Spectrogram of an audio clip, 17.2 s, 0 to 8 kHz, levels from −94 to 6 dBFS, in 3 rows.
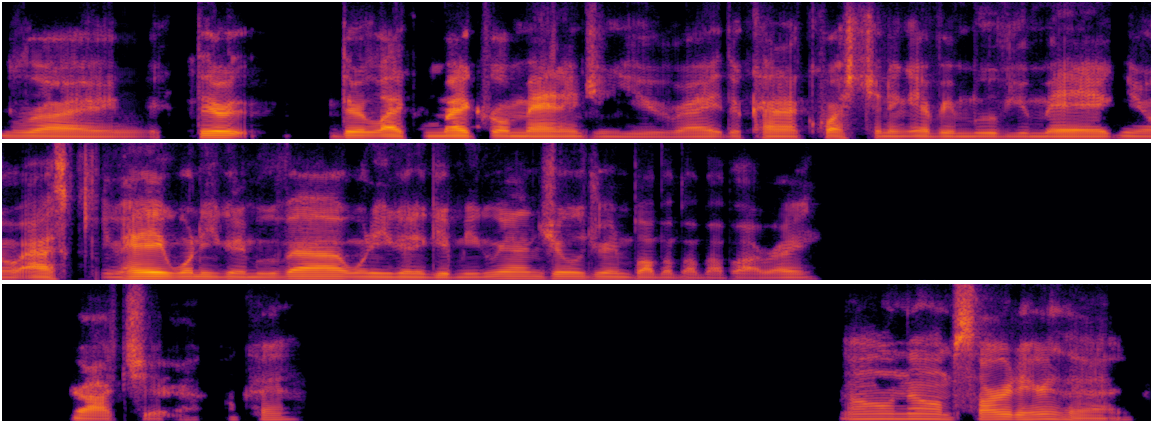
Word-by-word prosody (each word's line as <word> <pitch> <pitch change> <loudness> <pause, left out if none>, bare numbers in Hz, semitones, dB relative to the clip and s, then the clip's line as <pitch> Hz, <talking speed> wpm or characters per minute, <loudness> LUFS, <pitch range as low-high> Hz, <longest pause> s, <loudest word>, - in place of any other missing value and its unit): Right. 95 -5 0 0.4
They're 115 0 +6 0.4
they're, 110 -1 +2
like, 100 -2 +4
micromanaging 95 -3 +3
you, 80 -1 -10
right? 85 +2 -3
They're - - -8
kinda 95 -1 +1
questioning 95 0 -1
every 95 -1 -2
move 90 0 -7
you 90 0 -9
make, 90 +1 0
you 100 -2 -7
know, 95 0 -5
asking 100 0 0
you, - - -6
"Hey, 120 0 +10
when 115 +1 0
are - - -3
you 105 - -6
gonna 105 -2 -3
move 100 +3 -7
out? 120 -1 +4
When 110 0 -5
are - - -1
you 100 - -4
gonna 100 -2 -2
give 100 +1 -4
me 95 - -7
grandchildren?" 115 -2 -4
Blah 95 0 -3
blah 90 - -11
blah - - -11
blah - - -12
blah, - - -8
right? 90 +4 -7 2.0
Gotcha. 80 -1 -1 0.4
Okay. 115 +1 -10 2.8
Oh, 150 +1 -4
no. 150 0 -3
I'm 140 -3 -5
sorry 135 +3 +4
to 130 - 0
hear 140 0 -2
that. 90 -4 -7
100 Hz, 165 wpm, -25 LUFS, 90-115 Hz, 2.8 s, Hey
